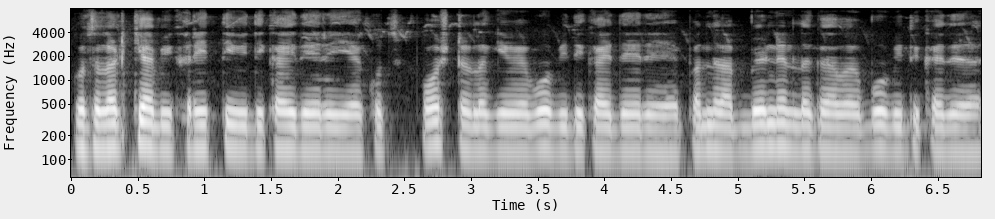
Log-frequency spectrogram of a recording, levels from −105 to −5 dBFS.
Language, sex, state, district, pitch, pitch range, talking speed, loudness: Hindi, male, Rajasthan, Bikaner, 130 Hz, 125-135 Hz, 245 wpm, -20 LUFS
